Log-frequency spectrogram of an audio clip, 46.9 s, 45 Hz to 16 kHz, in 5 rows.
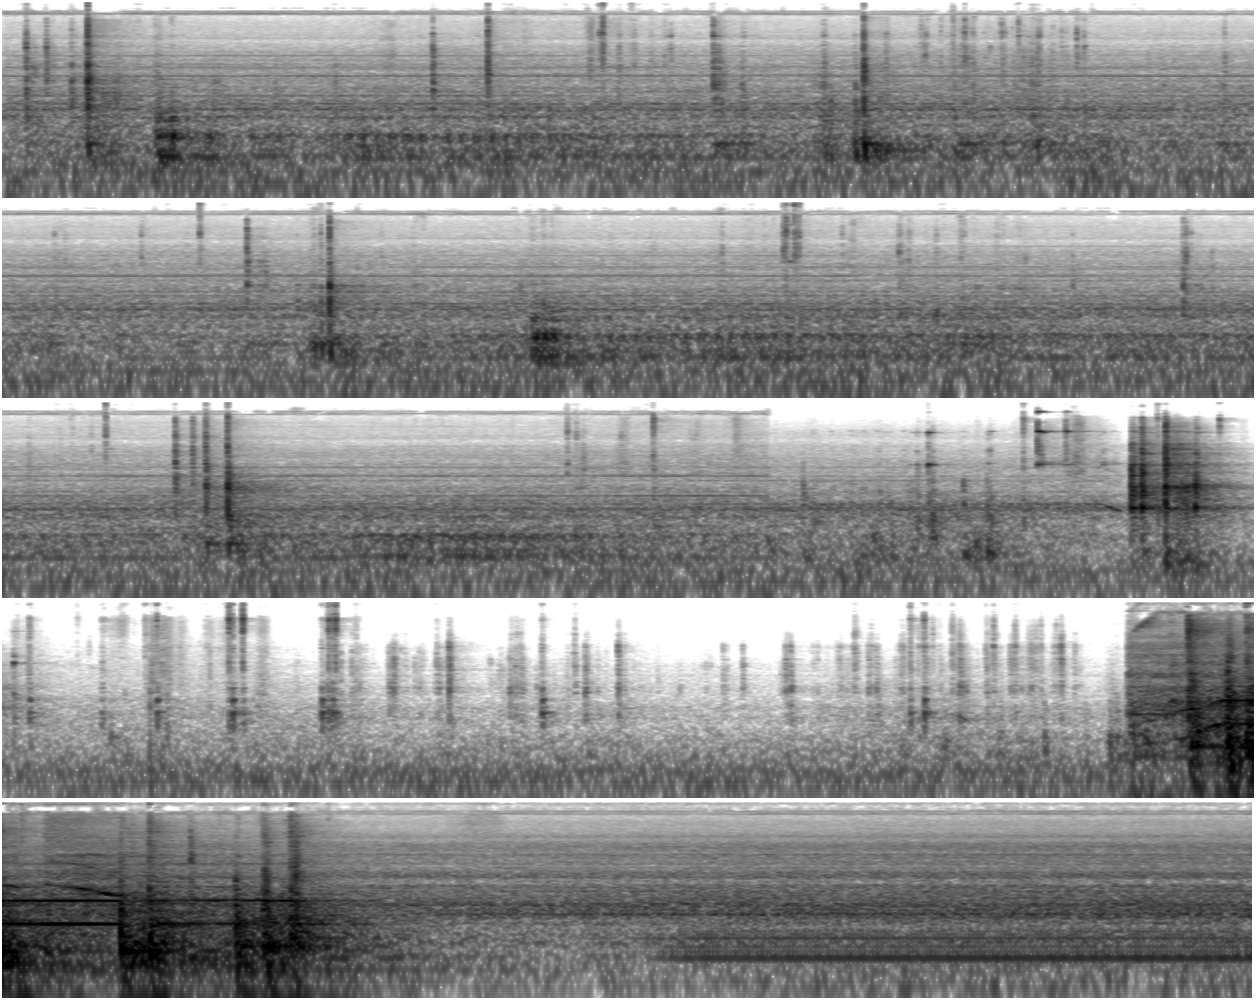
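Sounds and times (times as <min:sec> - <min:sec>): paper cutter machine hum: 0:00.0 - 0:26.4, 0:36.6 - 0:46.9
loud two-tone machine noise: 0:36.6 - 0:46.9.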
